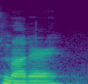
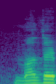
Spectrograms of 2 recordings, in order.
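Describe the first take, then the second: First: The middle sound is a hard t. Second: The middle sound is a soft th. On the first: "Mother becomes mutter" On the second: "dropping the th sounds"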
